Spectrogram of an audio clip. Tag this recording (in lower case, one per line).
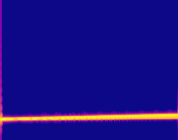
alarm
